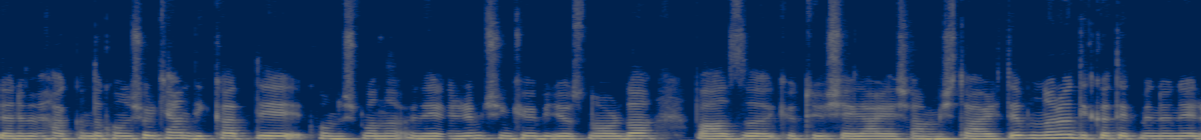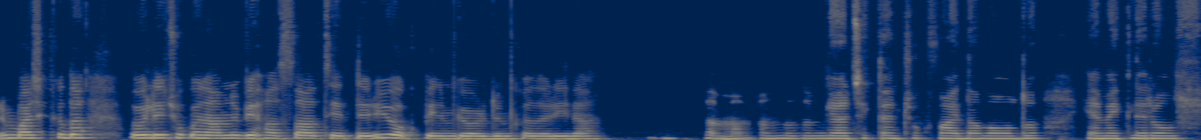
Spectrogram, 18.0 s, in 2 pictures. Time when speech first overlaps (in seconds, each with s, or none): none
